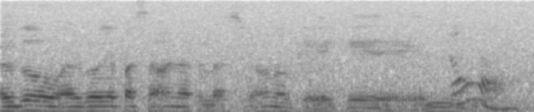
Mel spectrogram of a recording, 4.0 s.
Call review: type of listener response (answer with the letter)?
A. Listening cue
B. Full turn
A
